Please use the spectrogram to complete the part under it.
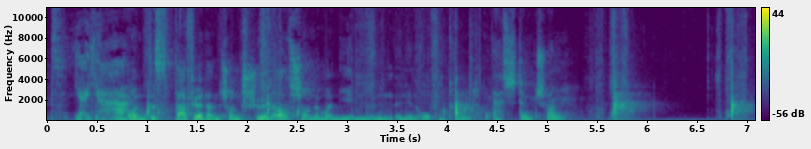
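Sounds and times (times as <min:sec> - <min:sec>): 
speech: 0:00.3 - 0:05.7
knife chopping on a cutting board: 0:00.8 - 0:01.4, 0:02.0 - 0:04.5, 0:05.3 - 0:07.0.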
